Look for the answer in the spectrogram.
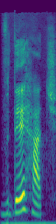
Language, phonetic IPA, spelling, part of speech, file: Polish, [ˈvdɨxat͡ɕ], wdychać, verb, Pl-wdychać.ogg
